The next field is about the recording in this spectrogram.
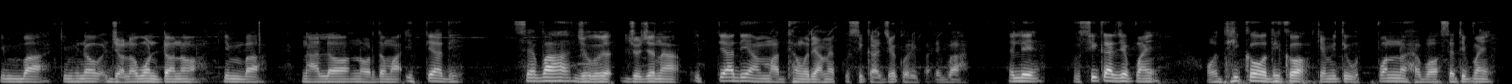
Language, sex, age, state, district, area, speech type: Odia, male, 18-30, Odisha, Balangir, urban, spontaneous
